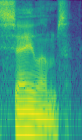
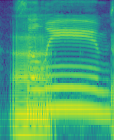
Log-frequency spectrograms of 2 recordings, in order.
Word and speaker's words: Salem's: And Salem's. Salim's. It's Salem's. I heard it on Really? I called. I've been pronouncing it Salim's, but I called it on the phone, and they said Salem's Market, and I feel like I've heard so many I've people heard say everybody Salim's.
